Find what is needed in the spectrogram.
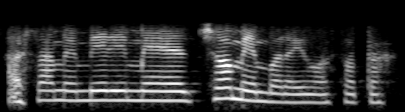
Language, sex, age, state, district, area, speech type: Sindhi, female, 30-45, Gujarat, Surat, urban, conversation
